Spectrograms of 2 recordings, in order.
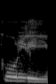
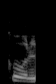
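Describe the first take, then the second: First: The word ends with a final i vowel. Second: The word ends on the consonant l. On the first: A vowel is added to join it to the next word. "Kuli tu dia dah kompromi untuk menyambung bacaan" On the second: This is the original form of the word. "Kul tu kan mati lam"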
